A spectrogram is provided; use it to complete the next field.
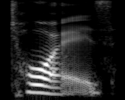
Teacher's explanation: This is the diphthong oi. So after oi, S is saying the Z sound.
